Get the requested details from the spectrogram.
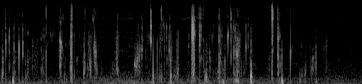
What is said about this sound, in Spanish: Fresh Mel, de miel me imagino que viene. Y me voy a mandar uno. Esto no es ningún tipo de droga. No necesito prescripción para consumir esto. Que solo se chupetea. Así que ahora voy a tener un exquisito sonido de chupeteo.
